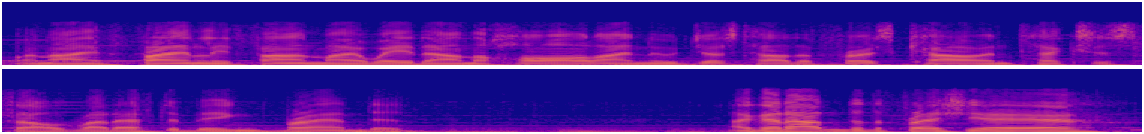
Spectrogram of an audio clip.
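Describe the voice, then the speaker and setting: Guy playing breezy american private eye, wry and teasing, low voice, old muffled radio show. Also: a little fast, close to an everyday voice. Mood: wry narration. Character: wisecracking, flirtatious male private detective. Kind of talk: 1940s-50s American radio drama acting, first-person narration. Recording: muffled old-time radio recording with music.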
